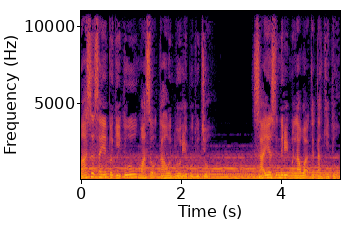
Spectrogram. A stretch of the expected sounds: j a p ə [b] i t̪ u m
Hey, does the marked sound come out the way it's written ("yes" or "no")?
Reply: no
